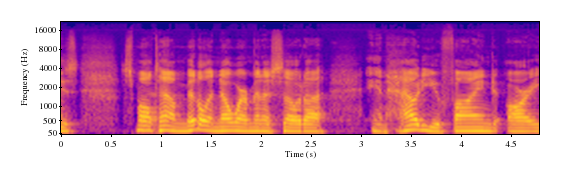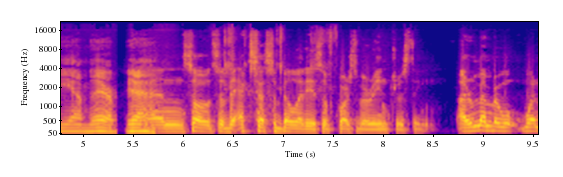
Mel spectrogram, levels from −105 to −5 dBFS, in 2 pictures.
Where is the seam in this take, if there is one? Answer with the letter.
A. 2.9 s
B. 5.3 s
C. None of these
B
